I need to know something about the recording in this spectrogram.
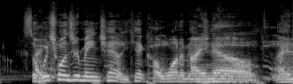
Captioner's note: circles squeaking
